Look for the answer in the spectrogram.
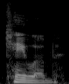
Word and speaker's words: Caleb: I'm Caleb.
